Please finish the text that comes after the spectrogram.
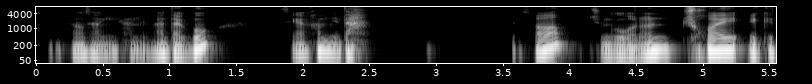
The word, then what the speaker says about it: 炊: 그래서 중국어는 초이 이렇게 돼 있고요. 이거하고 좀 비슷하게 생기면서 발음도 똑같고 중국어 발음도 같은 것을 살펴보면 불취자가 있습니다.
